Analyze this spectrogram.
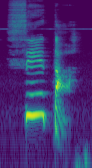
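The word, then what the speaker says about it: セーター: Second one, we have sweater in English, which we will pronounce it in Japanese as seta.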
